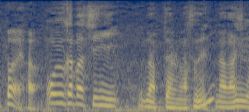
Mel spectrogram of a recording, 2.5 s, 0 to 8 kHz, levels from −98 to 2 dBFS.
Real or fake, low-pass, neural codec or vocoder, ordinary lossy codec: fake; none; codec, 16 kHz, 4 kbps, FreqCodec, larger model; none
